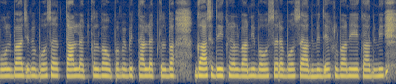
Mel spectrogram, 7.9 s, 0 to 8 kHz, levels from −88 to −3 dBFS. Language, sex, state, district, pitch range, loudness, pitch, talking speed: Bhojpuri, female, Uttar Pradesh, Ghazipur, 195-205 Hz, -18 LUFS, 200 Hz, 220 wpm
